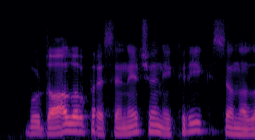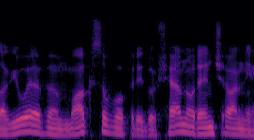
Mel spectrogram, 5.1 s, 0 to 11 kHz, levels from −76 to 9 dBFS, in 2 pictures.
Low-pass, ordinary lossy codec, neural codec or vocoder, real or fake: 7.2 kHz; none; codec, 16 kHz, 0.8 kbps, ZipCodec; fake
